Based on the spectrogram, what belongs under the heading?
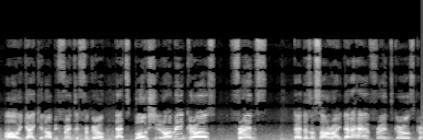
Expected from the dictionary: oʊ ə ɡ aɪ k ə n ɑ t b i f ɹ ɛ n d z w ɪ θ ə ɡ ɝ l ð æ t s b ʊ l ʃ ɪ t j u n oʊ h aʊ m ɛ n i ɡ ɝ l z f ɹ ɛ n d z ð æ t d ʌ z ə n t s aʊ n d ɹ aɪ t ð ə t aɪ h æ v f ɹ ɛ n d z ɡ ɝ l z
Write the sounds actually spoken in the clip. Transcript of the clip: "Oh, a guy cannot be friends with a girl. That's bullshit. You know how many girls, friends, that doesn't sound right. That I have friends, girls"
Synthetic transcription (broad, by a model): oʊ ə ɡ aɪ k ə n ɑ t b i f ɹ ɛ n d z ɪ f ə ɡ ɝ l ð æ t s b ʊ ʃ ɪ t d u n oʊ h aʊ m ɛ n i ɡ ɝ l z f ɹ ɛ n d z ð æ t d ʌ z ə n t s aʊ n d ɹ aɪ t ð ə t aɪ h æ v f ɹ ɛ n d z ɡ ɝ l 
